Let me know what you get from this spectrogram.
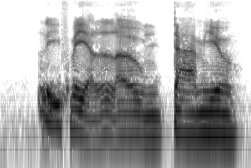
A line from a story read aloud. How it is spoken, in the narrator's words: groaned Haig, his voice indistinct beneath the rushing tap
